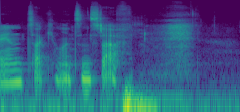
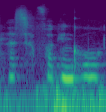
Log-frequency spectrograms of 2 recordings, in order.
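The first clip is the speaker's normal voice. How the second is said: whispering; 8 dB quieter, faster than usual. Real, not acted. Awed by the spider.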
